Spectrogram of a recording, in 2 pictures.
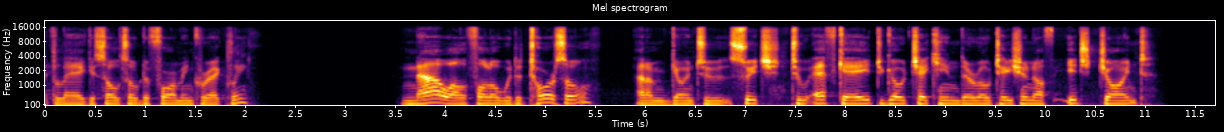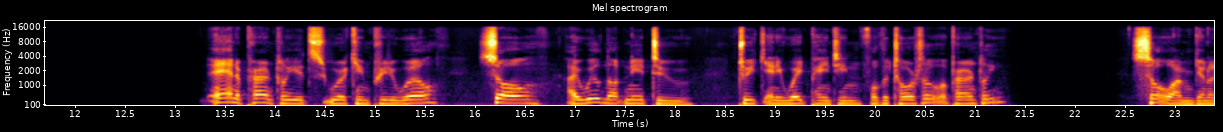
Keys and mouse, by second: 0.2 middle drag, 0.6 middle click, 1.1 g, 1.5 drag, 1.7 g, 2.1 drag, 2.5 g, 2.8 click, 3.0-3.8 drag, 3.4 g, 4.2 click, 4.4 alt+g, 4.6 alt+s, 4.6 a, 4.7 KP_1, 5.0-6.1 middle drag, 6.2-6.6 drag, 6.6-9.4 middle drag, 9.4 click, 10.1-11.2 right drag, 10.4 r, 11.4-12.1 right drag, 11.5 KP_3, 11.8 r, 13.0-13.4 middle drag, 13.4-14.0 right drag, 13.8 r, 14.9 right click, 14.9 KP_1, 15.1 r, 15.9-16.6 right drag, 16.4 r, 17.5 KP_3, 17.8 r, 19.1 KP_1, 19.4-20.0 middle drag, 19.6 r, 21.1 KP_1, 22.4-22.9 middle drag.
